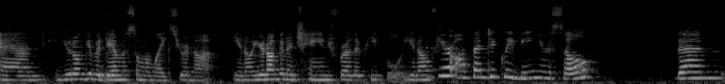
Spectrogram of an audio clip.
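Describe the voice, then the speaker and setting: The speech races along at a very fast pace with lively intonation. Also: woman, fairly high pitch for a woman. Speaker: lifestyle vlogger. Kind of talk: casual vlog talk. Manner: loud, outgoing.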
